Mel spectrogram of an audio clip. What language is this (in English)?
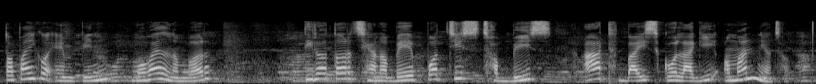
Nepali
